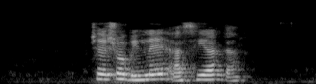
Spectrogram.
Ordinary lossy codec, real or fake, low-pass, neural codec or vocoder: AAC, 48 kbps; fake; 7.2 kHz; codec, 16 kHz, 4 kbps, X-Codec, WavLM features, trained on Multilingual LibriSpeech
